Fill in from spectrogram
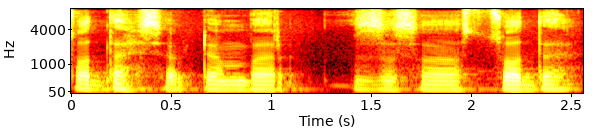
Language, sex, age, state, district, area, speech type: Kashmiri, male, 30-45, Jammu and Kashmir, Shopian, rural, spontaneous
